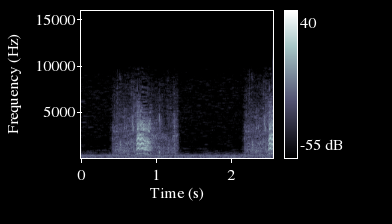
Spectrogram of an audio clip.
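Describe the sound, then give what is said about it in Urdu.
A monkey calls out in a harsh, screechy burst lasting about a second, followed after a pause by the start of another, loud over a low steady hum. “اچھا بندر؟”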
